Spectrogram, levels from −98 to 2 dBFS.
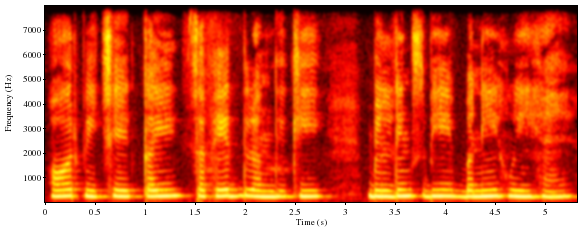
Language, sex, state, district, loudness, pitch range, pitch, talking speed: Hindi, female, Uttar Pradesh, Lucknow, -12 LUFS, 240-255 Hz, 245 Hz, 125 wpm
